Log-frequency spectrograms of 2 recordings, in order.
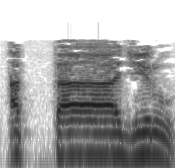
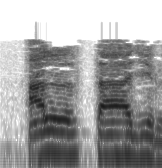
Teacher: Lam yang ada di alif lam, lamnya masuk ke huruf setelahnya itu ta. · Shown in: first take · At-tajiru. Sehingga tidak dibaca al-tajiru. · Term: al-huruf asy-syamsiyah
